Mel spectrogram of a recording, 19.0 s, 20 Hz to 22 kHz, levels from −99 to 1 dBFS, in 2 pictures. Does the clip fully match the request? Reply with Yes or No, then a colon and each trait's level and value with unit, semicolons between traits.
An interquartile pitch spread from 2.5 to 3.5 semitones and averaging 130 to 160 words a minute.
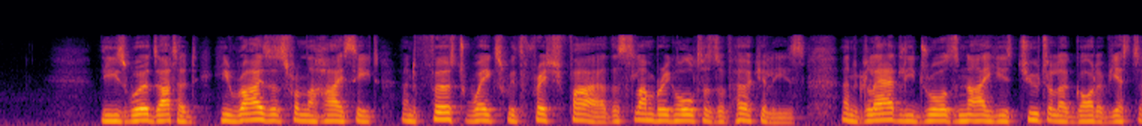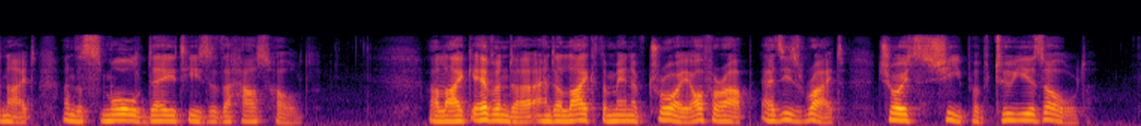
No: average, 3.0 semitones; average, 175 wpm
